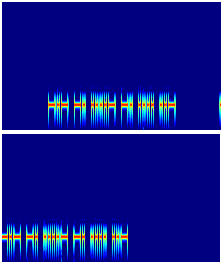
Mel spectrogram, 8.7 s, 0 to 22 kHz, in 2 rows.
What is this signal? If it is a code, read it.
Morse code, heard as a keyed tone, about 27 wpm, 700 Hz. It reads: KN4NHU KN4NHU
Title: USA Call Signs - 6 Characters - Repeated 2x - 28wpm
